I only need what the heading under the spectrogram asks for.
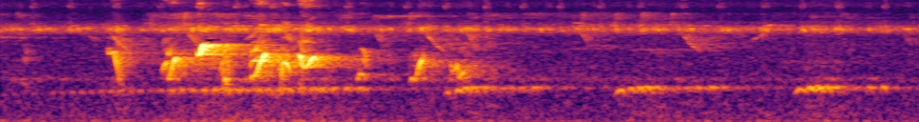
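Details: Bulbul kept as a decoy bird for trapping, giving a burst of bright chattering notes followed by short steady whistled tones repeated about once a second.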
